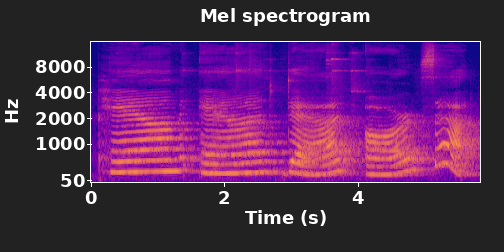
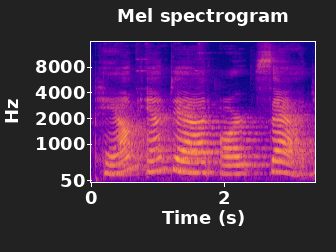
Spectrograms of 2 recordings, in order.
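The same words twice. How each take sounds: First: Pam and Dad stretched very slowly while pointing; very slow pointing read. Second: Pam and Dad are sad said very slowly; slow model reading. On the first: Teacher reading while pointing, word by word, very slowly. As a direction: drag the words out while pointing. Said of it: "Make sure you're pointing". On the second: Teacher modelling the sentence slowly for children. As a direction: read each word slowly for the kids. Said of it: "You read it". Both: Shown as a demonstration.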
